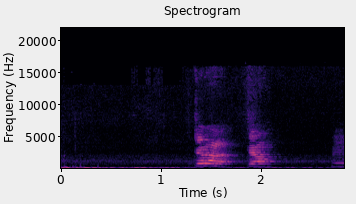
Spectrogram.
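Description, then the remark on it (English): A small child babbles in two short, high-pitched vocal bursts, slightly distant, with a faint start of a third at the end over low background rumble. “And now we can really hear a little toddler over there.”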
